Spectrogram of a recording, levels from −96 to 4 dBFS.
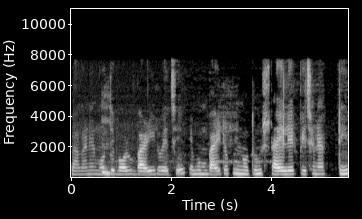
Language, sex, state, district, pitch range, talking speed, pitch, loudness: Bengali, female, West Bengal, Paschim Medinipur, 220-240 Hz, 150 wpm, 230 Hz, -18 LUFS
